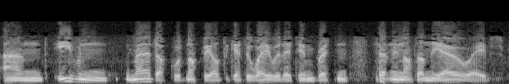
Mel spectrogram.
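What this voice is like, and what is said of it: British accent. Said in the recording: “as you can tell from my accent, I originally come from Britain”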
